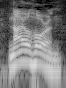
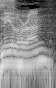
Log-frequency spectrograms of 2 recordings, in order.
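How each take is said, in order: First: The first name is said the usual way. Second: The first name is said the mangled way. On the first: This is how the name is meant to sound. The speaker calls it right. "You say your name for us" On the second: This is how others get the name wrong. The speaker calls it wrong. "What's the worst pronunciation of your name that you've heard?"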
